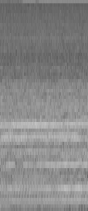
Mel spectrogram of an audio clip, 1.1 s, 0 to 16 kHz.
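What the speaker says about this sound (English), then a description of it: "The Mustang sounding very, very good." A Ford Mustang race car at the 1985 Bathurst race gives a steady, loud engine drone with a sustained harmonic whine, holding constant for a moment without any talk over it.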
